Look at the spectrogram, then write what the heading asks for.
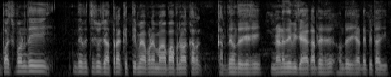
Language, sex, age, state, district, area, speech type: Punjabi, male, 45-60, Punjab, Fatehgarh Sahib, rural, spontaneous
